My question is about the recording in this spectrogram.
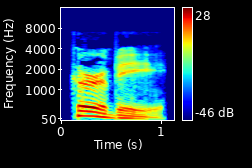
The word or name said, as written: kirby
